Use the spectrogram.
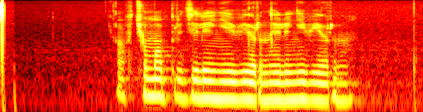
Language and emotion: Russian, neutral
